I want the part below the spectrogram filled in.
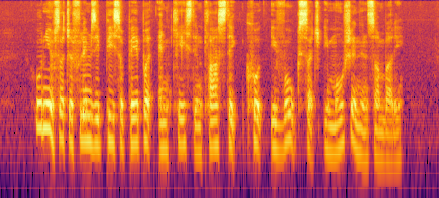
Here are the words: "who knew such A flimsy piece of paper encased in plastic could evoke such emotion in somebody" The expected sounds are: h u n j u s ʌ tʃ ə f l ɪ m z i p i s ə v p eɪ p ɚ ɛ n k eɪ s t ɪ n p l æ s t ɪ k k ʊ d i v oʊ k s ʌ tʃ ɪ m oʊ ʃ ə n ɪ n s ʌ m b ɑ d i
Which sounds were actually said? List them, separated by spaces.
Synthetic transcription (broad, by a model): h u n j u s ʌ tʃ ə f l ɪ m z i p i s ə v p eɪ p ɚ ɛ n k eɪ s t ɪ n p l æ s t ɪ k k ʊ d i v oʊ k s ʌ tʃ ɪ m oʊ ʃ ə n ɪ n s ʌ m b ɑ d i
